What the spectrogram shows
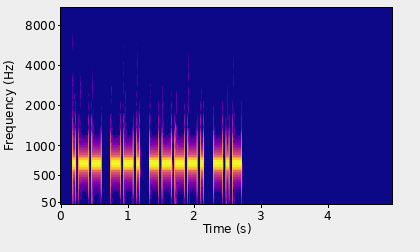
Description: Morse code, heard as a keyed tone, about 25 wpm, 700 Hz. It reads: WG9K
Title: USA Call Signs - 4 Characters - 25wpm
